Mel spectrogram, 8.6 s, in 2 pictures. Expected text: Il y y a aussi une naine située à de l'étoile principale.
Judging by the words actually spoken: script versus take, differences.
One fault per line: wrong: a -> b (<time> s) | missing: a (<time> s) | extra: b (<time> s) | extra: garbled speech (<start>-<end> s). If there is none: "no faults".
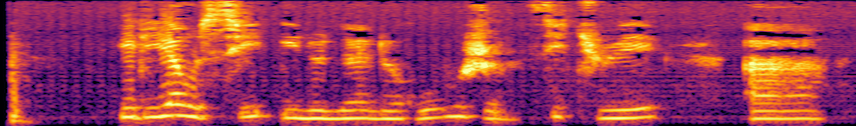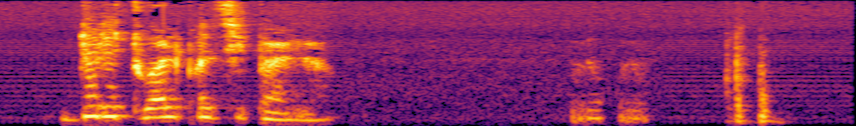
missing: y (0.9 s)
extra: rouge (2.0 s)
